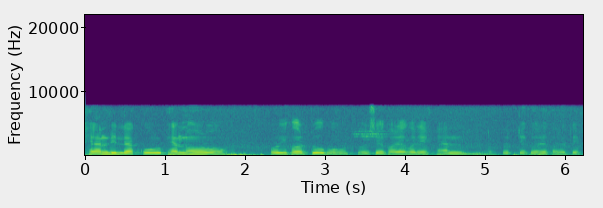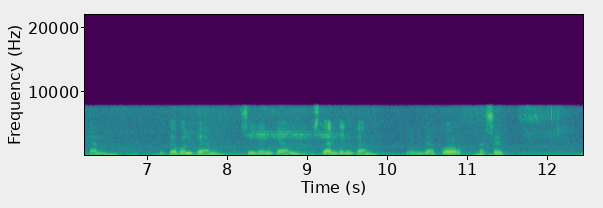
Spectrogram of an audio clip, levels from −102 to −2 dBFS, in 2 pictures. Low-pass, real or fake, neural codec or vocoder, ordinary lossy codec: none; real; none; none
